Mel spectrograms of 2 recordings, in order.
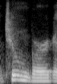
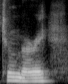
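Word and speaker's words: Thunberg: interesting greater toonberry uh toonberg i guess how they say it in english but swedish toonberry she was in front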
